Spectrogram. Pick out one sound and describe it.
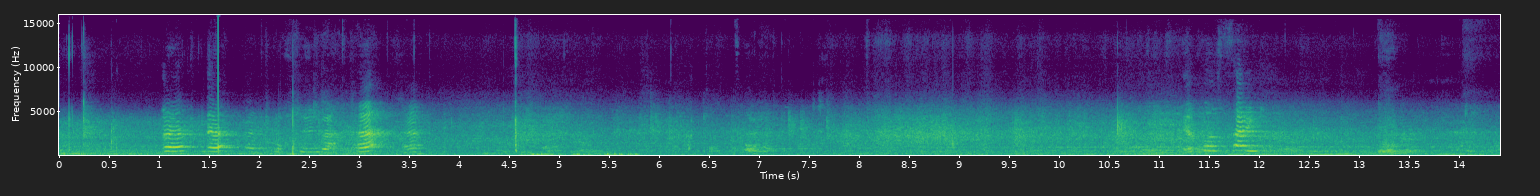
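A young girl talks and squeals playfully close by.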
